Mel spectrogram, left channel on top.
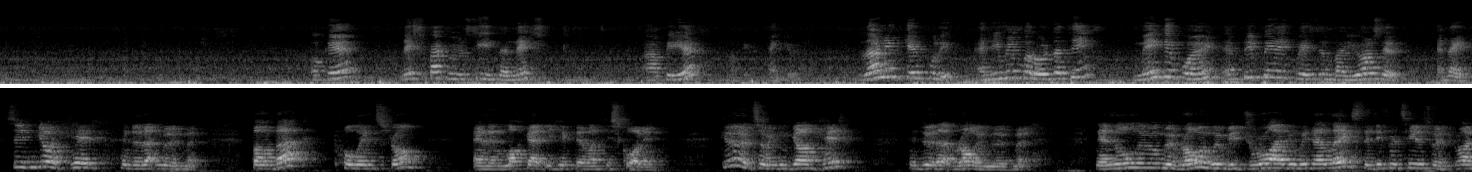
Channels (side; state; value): both; different; correlation 0.00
